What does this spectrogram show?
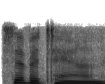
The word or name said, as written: Civitan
